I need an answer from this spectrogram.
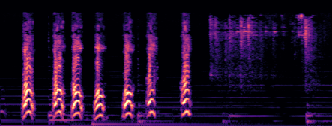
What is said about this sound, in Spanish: Y debe ser cierto, porque en verano, cuando hay luna, se oyen los perros ladrándole a la mar.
